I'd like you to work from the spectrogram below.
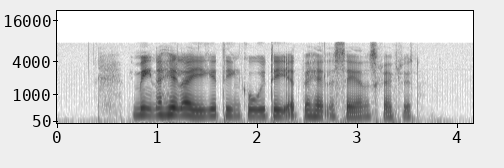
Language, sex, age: Danish, female, 30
